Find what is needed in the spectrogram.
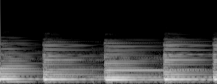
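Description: Upright piano keys struck one after another, about two a second, each note ringing on into the next. The notes are played to check the dampers as they lift with the pedal, where undamped ringing is the sign of dampers lifting early.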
